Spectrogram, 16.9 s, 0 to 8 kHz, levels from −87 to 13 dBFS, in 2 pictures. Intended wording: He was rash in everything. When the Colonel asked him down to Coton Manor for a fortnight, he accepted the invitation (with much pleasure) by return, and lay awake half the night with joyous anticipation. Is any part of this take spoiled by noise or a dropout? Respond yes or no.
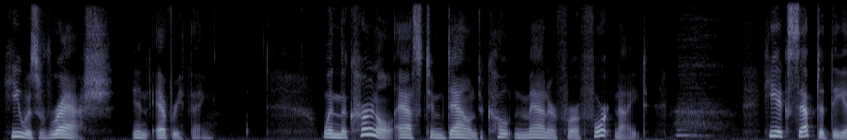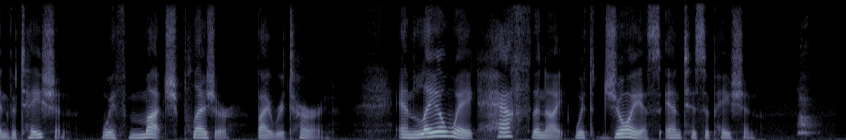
yes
